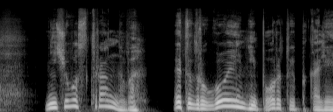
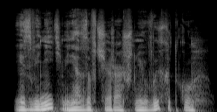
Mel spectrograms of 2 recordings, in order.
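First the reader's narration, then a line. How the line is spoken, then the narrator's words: Muttered. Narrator (Russian): пробормотал Дронго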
